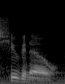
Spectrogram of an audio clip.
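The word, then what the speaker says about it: Huguenots: Protestants there are called Hugo spelled hugenots but pronounced Hugo and so if you were a follower of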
